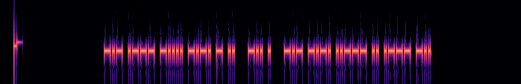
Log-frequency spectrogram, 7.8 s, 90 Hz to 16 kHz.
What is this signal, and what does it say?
Morse code, heard as a keyed tone, about 40 wpm, 700 Hz. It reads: KJ6CTI DE KC2IJD
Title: USA Callsign DE Callsign - 6 Characters - 40wpm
